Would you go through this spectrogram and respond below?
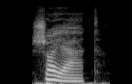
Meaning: own
- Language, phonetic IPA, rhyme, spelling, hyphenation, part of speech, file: Hungarian, [ˈʃɒjaːt], -aːt, saját, sa‧ját, adjective, Hu-saját.ogg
